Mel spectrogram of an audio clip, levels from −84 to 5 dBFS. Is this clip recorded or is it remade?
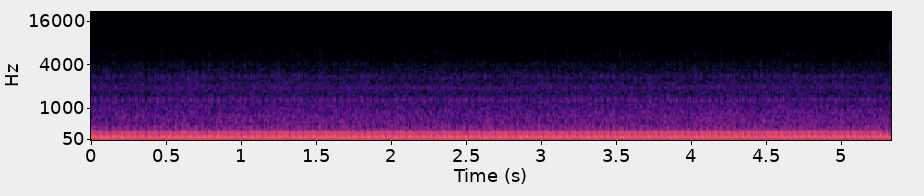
recorded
